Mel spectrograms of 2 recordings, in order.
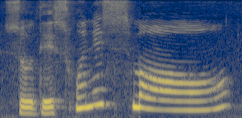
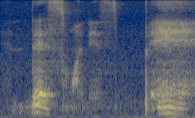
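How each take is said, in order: First: Said in the usual way. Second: Lower, softer breathy whisper on big. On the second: Shown as a demonstration. Showing a child the big dog, low whisper. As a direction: hush it to make the dog sound huge.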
